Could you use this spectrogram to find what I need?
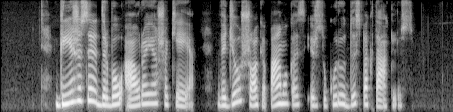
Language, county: Lithuanian, Vilnius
